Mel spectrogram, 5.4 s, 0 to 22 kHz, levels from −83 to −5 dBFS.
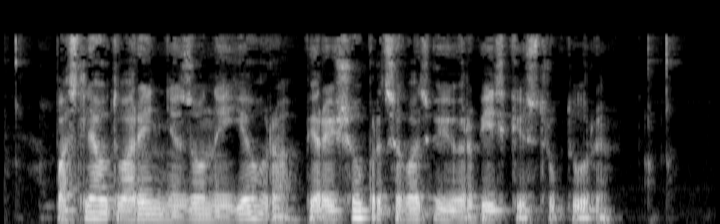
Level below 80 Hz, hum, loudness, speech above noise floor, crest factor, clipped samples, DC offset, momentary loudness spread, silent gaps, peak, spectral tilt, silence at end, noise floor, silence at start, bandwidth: -44 dBFS; none; -20 LUFS; 23 dB; 18 dB; under 0.1%; under 0.1%; 18 LU; none; -4 dBFS; -4.5 dB/octave; 0.35 s; -43 dBFS; 0.45 s; 11.5 kHz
